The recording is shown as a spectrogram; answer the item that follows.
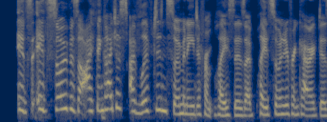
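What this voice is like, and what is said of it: Australian accent with American twang. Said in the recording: “you've got this beautiful Australian with this American twang”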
